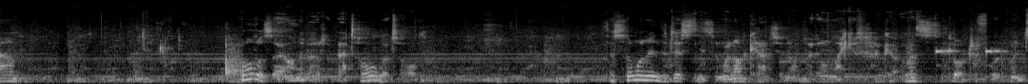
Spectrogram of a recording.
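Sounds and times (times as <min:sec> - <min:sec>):
water sloshing while drinking: 0:00.8 - 0:02.1
speech: 0:02.4 - 0:04.5, 0:06.1 - 0:10.2.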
